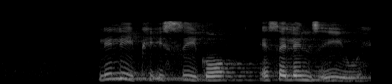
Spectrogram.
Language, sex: Xhosa, female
